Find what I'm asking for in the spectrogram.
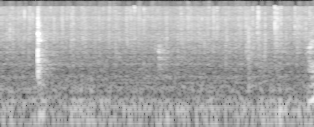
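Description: Balinese fried rice is stir-fried in a pan: a soft, steady sizzle with occasional scraping stirs and one sharp clink of utensil on pan near the start, fairly quiet and with no talk.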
